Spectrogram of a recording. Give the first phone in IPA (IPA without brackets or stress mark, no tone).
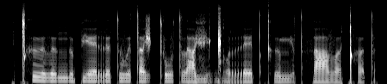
ǀʰ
